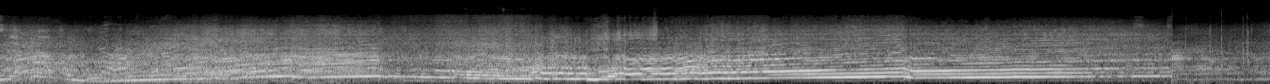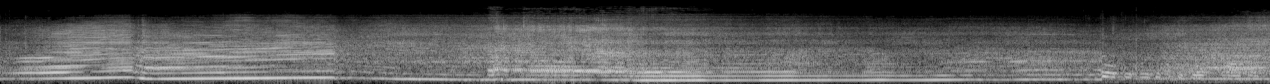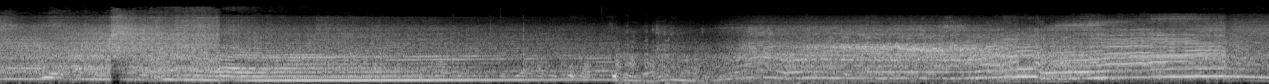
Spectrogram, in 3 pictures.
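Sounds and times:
race car engines accelerating: 0.0 - 38.0.

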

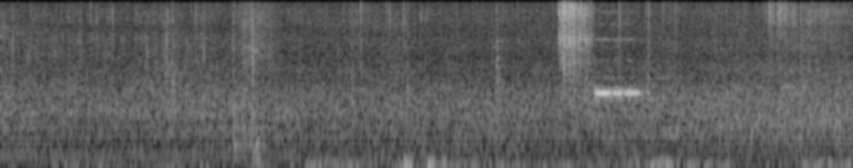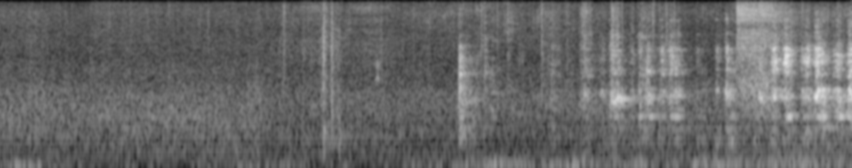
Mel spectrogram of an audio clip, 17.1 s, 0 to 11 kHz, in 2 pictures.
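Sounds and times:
low background hum: 0.0 - 17.0
metal spatula scraping griddle: 13.1 - 17.0.

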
